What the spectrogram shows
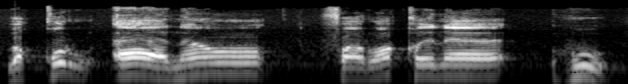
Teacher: اور قرآنً میں نون پر 2 زبر کی تنوین ہے، تنوین کے بعد فرقنا میں فا آ رہا ہے، تو یہاں تنوین کو اخفا کے ساتھ پڑھیں گے۔ اخفا کہتے ہیں ناک میں آواز لے جا کر گنگنانا۔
